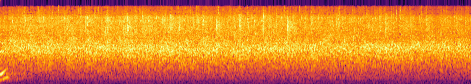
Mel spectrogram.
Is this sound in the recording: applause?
yes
